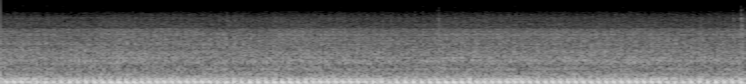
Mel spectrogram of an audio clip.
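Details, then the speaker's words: Harbor Freight Predator generator with many hours. It began surging after running a week straight and running out of gas. The engine drone rises and falls unevenly about once a second and misses, and gets worse under load. The cause is a misadjusted idle stop screw. "yes she not running right guys she's clearing up but she's like missing and stuff there it goes it's doing it it ain't running right"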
